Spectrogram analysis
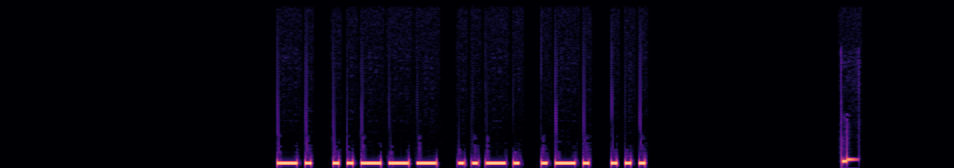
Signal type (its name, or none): Morse code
